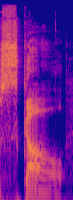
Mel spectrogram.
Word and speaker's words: SKL: you've been pronouncing it, yes, it is spelled SKL, but it is pronounced Skull.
